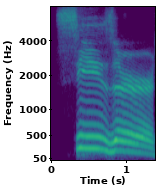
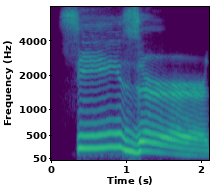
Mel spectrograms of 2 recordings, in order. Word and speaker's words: Siser: my lesson number one is how to properly pronounce caesar so say with me caesar that's right so congratulations you are walking away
